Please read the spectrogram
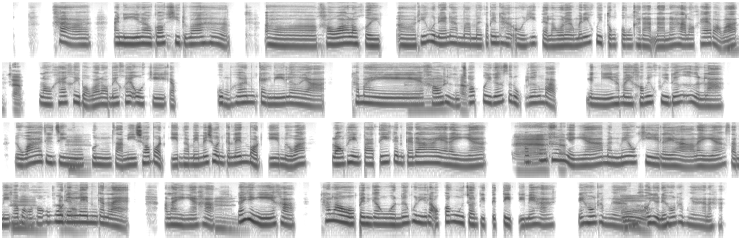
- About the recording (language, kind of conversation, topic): Thai, advice, ฉันสงสัยว่าแฟนกำลังนอกใจฉันอยู่หรือเปล่า?
- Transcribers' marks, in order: other background noise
